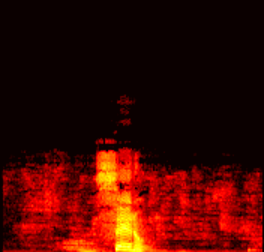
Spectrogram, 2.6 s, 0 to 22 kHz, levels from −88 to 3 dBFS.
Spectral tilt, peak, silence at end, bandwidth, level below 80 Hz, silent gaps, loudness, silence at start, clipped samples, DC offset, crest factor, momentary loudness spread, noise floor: -2 dB/octave; -2 dBFS; 1.1 s; 10 kHz; -66 dBFS; none; -15 LUFS; 0.75 s; under 0.1%; under 0.1%; 20 dB; 21 LU; -50 dBFS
